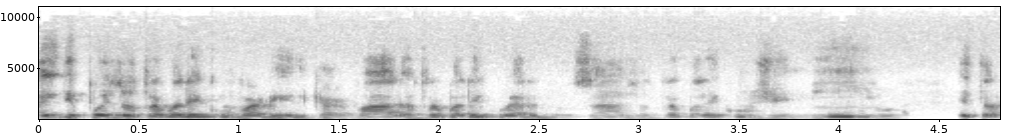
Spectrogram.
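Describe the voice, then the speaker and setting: An unremarkable speaking voice, a man's, fairly high in pitch with ordinary variation and a fairly quick pace. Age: 60s. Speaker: sports radio presenter. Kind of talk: interview on live stream. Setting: online live stream.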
